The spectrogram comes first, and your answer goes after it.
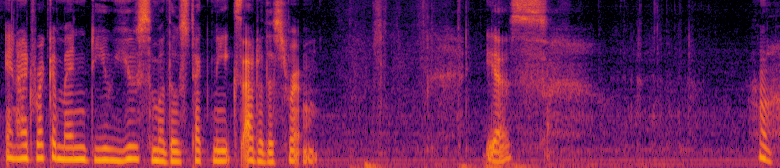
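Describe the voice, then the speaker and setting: The medium-pitched voice is that of an American woman in a chatty, intimate ASMR roleplay, occasionally whispering softly. She plays an eccentric, eager military scientist who acts as therapist, with a soothing, attentive mood.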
